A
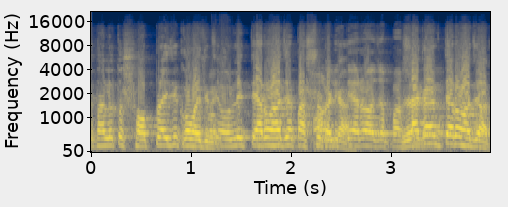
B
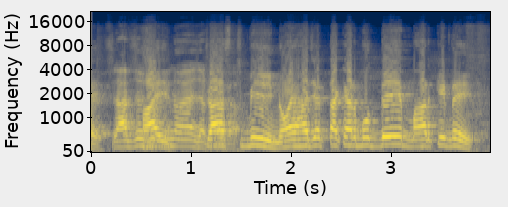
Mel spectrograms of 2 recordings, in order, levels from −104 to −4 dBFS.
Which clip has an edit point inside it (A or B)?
A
